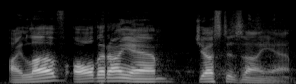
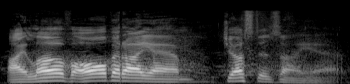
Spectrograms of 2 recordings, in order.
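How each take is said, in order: First: It is said plainly, without much conviction. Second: It is said with strong, believing conviction.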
